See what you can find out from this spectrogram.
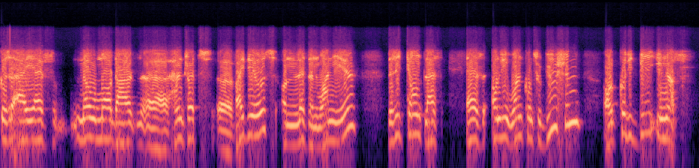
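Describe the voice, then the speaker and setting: Speaking with a French accent, a man with a fairly high pitch talks at a fairly slow pace with lively intonation. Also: very even loudness. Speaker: webinar attendee, YouTube creator. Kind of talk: question in live webinar. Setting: online webinar.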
